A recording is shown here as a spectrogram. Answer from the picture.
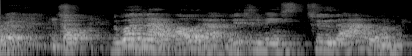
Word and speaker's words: ahora: Now is ahora, the word for now. That's A-H-O-R-A. The H is silent.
